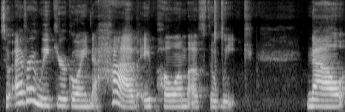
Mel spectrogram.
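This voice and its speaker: Recorded very cleanly against a silent background, a woman with an unremarkable speaking voice talks with lively intonation. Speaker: teacher. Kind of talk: tutorial.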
